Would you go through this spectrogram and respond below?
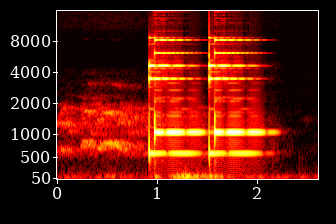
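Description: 'SMS receive' phone ringtone from a Zedge collection: two crisp bell-like dings about half a second apart, each ringing out briefly, with a faint rustle just before and a soft low rumble under the tones.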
